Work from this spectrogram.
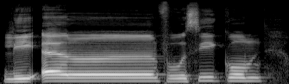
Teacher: نون ساکن کے بعد یہاں فا ہے تو آپ یہاں پر کیا کیجیے گا؟ اخفا کیجیے گا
